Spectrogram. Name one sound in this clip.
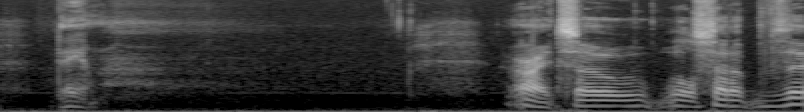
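A man speaks calmly into a headset microphone.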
